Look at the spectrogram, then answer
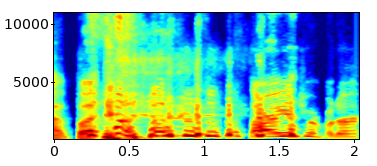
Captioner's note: laughing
